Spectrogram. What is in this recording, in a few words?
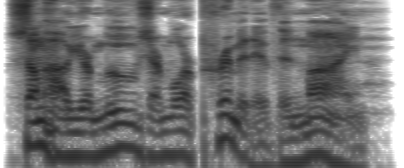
happy; fertig classic games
